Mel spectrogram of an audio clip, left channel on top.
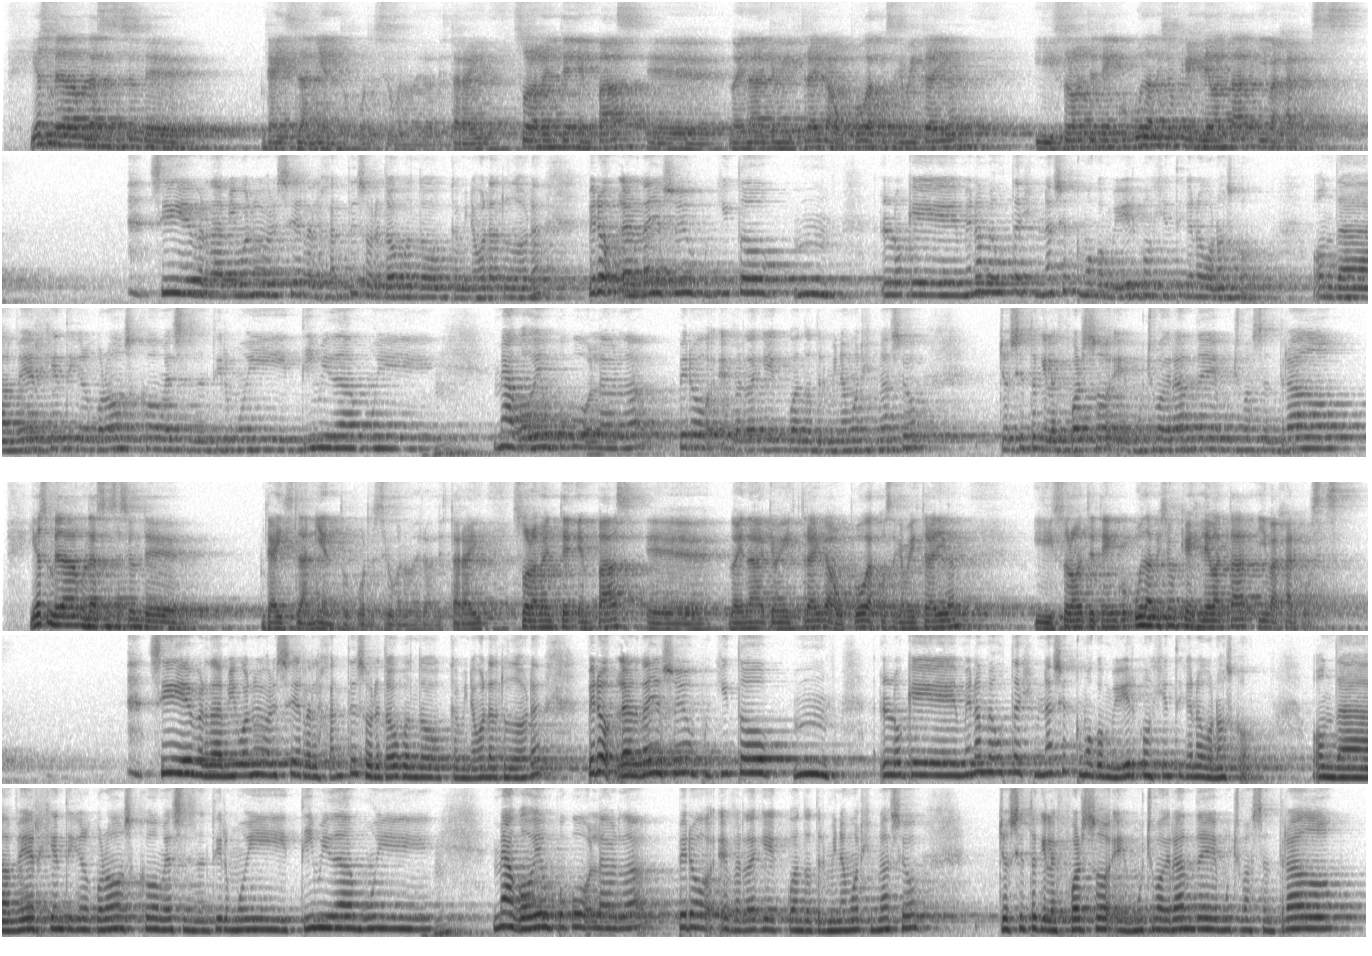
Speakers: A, on the right; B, on the right.
A: Y eso me da una sensación de de aislamiento, por decirlo de alguna manera, de estar ahí solamente en paz, eh, no hay nada que me distraiga o pocas cosas que me distraigan, y solamente tengo una misión que es levantar y bajar cosas.
B: Sí, es verdad. A mí igual me parece relajante, sobre todo cuando caminamos la trotadora. Pero la verdad yo soy un poquito... mm, lo que menos me gusta del gimnasio es como convivir con gente que no conozco. Onda, ver gente que no conozco me hace sentir muy tímida, muy...
A: Ujú.
B: Me agobia un poco, la verdad. Pero es verdad que cuando terminamos el gimnasio... Yo siento que el esfuerzo es mucho más grande, mucho más centrado,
